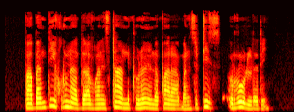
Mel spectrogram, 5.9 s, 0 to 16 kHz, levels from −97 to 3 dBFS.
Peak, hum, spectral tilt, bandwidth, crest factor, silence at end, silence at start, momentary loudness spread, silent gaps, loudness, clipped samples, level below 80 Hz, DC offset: -4 dBFS; none; -6.5 dB/octave; 11 kHz; 20 dB; 0.5 s; 0.5 s; 9 LU; none; -22 LUFS; under 0.1%; -70 dBFS; under 0.1%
